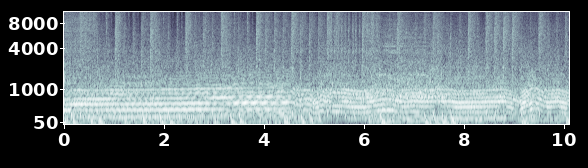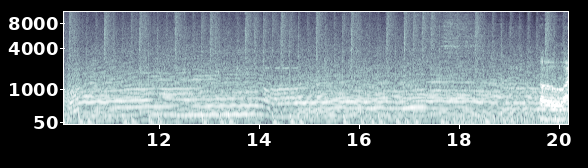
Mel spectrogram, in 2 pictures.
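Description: Ford Fiesta racing in Forza Motorsport 4, a continuous engine drone that rises and falls through gear changes, with long tonal tire squeals in the corners. It runs steady and fairly loud throughout.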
